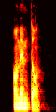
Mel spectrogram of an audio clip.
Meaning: 1. at the same time, at once, simultaneously 2. on the other hand, at the same time, then again
- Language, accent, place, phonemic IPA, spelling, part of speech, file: French, France, Lyon, /ɑ̃ mɛm tɑ̃/, en même temps, adverb, LL-Q150 (fra)-en même temps.wav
